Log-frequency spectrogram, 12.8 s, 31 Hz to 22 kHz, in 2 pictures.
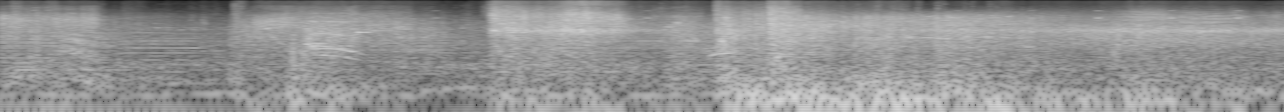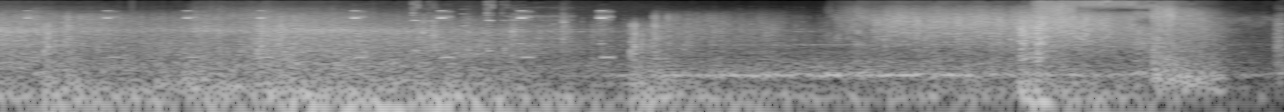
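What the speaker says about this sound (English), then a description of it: "I wonder what's gonna happen if I shoot the supernova." A supernova weapon shot in Jak 3 sets off a loud, sustained booming crash with mechanical clatter that fills the whole stretch, followed by a lingering hum.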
